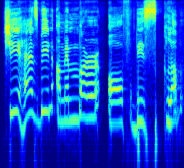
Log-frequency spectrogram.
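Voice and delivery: slow, deliberate classroom reading; slow dictation read. Shown as a demonstration. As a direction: read the line out very slowly. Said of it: "reads the sentence slowly aloud".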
